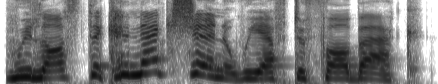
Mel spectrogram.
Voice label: Lose match, Voiceovers; Project Argo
